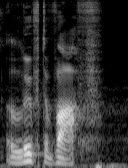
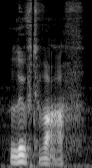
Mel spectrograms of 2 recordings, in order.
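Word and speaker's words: Luftwaffe: It's Luftvaf that's how it's pronounced the inner Germans coming out of me. Luftvaf force and claimed they were one of the good ones.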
